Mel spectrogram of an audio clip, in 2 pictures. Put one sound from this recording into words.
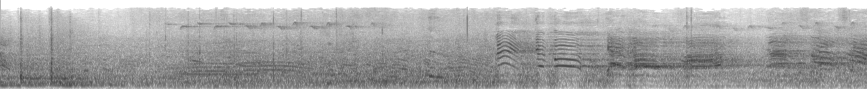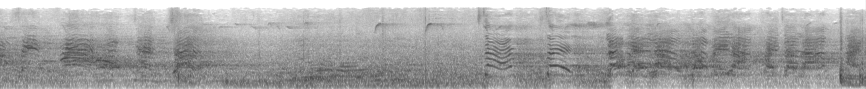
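A large crowd of young people cheers and shouts loudly outdoors.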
